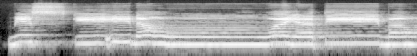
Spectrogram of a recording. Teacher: درمیان والا الف نہیں پڑھا جائے گا بلکہ نون کو واو کے ساتھ ملا کر پڑھیں گے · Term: ادغام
